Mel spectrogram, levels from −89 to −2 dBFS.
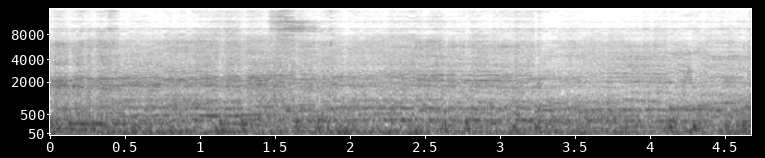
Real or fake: fake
